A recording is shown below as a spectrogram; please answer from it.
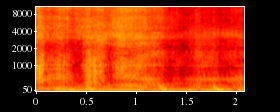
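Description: Electric rotary hammer with a chisel bit chipping at a concrete block, its motor a faint steady buzz. Under it runs a soft beat of background music.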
